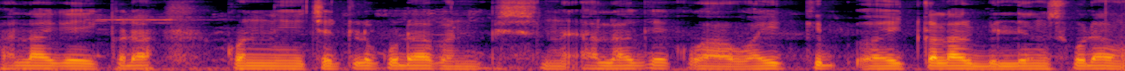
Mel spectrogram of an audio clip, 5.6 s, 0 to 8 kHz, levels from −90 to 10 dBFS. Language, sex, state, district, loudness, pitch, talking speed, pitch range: Telugu, male, Andhra Pradesh, Sri Satya Sai, -19 LUFS, 115 Hz, 170 wpm, 115-120 Hz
